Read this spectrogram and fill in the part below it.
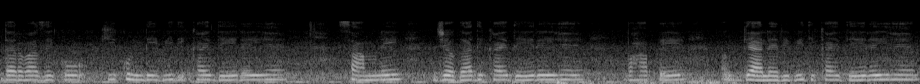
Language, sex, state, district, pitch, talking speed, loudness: Hindi, female, Chhattisgarh, Balrampur, 205 Hz, 150 wpm, -24 LUFS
